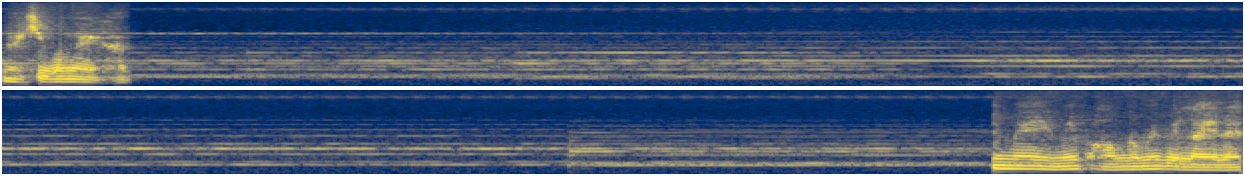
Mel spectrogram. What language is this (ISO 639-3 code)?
tha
